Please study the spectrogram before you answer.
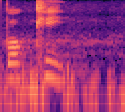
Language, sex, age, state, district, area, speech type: Odia, female, 30-45, Odisha, Kendrapara, urban, read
